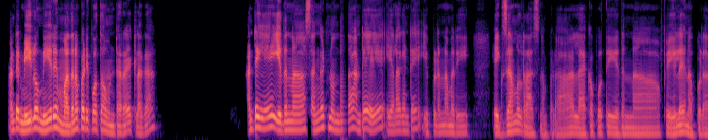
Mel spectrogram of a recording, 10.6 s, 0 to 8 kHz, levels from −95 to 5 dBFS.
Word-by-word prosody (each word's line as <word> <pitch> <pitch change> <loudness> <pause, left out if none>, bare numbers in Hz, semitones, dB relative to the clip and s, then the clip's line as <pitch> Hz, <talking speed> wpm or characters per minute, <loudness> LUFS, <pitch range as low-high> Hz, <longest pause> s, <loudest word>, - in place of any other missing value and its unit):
అంటే, 150 +6 +5
మీలో 155 +6 +8
మీరే 170 +8 +6
మదన 115 +8 +6
పడిపోతా 155 -3 +2
ఉంటారా 105 +1 -2
ఇట్లాగా? - - -4 1.5
అంటే 190 - +4 0.3
ఏదన్నా 140 0 +2 0.2
సంఘటన 175 +6 -2
ఉందా? 140 0 -7 0.2
అంటే 165 +4 -2 0.4
ఎలాగంటే 130 +5 -5 0.2
ఎప్పుడన్నా 110 +1 -7
మరి 100 0 -8 0.5
ఎక్సామ్‌లు 115 +8 -1
రాసినప్పుడా? 80 -3 -9 0.3
లేకపోతే 95 +2 -6
ఏదన్నా 90 0 -6 0.4
ఫెయిల్ 95 +4 0
అయినప్పుడా? 85 -5 -5
115 Hz, 120 wpm, -26 LUFS, 95-145 Hz, 1.5 s, మీలో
